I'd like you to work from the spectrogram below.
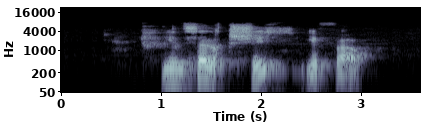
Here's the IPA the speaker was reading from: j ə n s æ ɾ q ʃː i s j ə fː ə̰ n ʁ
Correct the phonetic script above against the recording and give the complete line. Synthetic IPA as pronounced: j ə n s æ l q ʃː i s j ə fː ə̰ ʁ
